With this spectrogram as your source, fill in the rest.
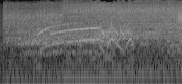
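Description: Police siren in the video game GTA San Andreas wails in rising and falling sweeps over a steady car engine hum, fairly loud and uninterrupted.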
